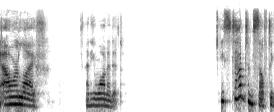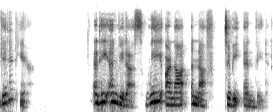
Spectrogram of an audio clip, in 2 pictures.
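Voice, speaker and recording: A cultured, wealthy society wife, played by a woman, speaks in an impassioned theatre monologue. Her voice is husky and creaky. She is intense and reflective, weighing her words with deliberate pauses. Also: mid-range voice, full character voice. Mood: earnest, wounded. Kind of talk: dramatic stage monologue. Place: online video call.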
